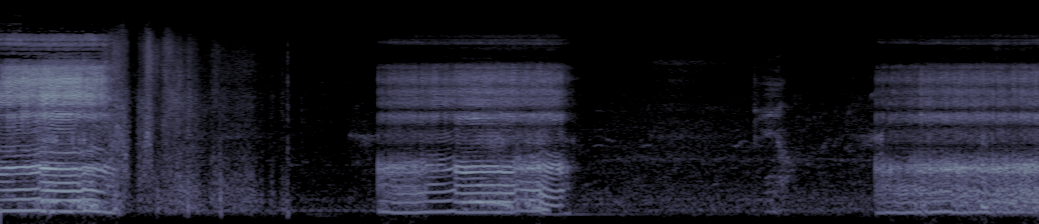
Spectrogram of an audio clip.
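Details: Snoring during sleep: loud, rough bursts with a buzzing, fluttering quality, separated by quiet pauses.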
